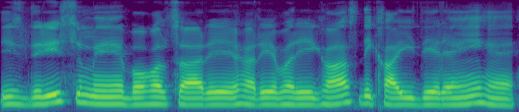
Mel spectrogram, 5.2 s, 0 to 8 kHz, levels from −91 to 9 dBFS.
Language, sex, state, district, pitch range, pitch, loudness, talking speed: Hindi, male, Jharkhand, Ranchi, 135-145 Hz, 140 Hz, -14 LUFS, 140 wpm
